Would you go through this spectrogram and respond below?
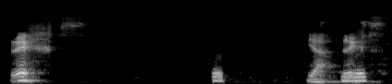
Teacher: খটা বলার সময় একটু বাতাস ছাড়বেন, তাহলে দেখবে এক্সাক্ট প্রনাউন্সিয়েশনটা বের হবে।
